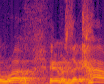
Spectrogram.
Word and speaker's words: Rho: It's not really a P, it's pronounced R in Greek, is the Rho.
